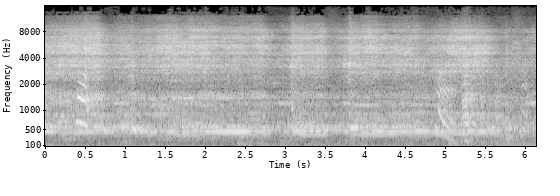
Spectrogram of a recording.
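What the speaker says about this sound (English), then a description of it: "That sounds like a locomotive barreling across the tracks in this countryside." A locomotive barrels along railway tracks through open countryside, a steady rumbling drone threaded with sustained whistle-like tones that waver and bend, moderately loud throughout with no clear talk.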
